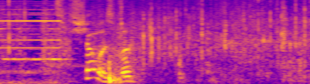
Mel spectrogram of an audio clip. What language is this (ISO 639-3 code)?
cym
